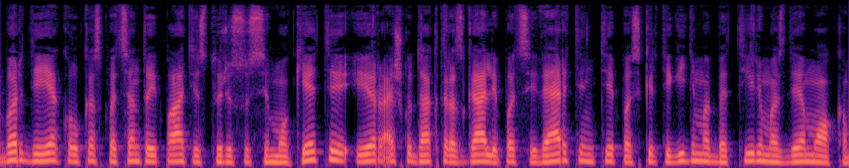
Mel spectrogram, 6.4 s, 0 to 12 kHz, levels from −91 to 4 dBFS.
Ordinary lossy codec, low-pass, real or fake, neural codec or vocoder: MP3, 64 kbps; 10.8 kHz; real; none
